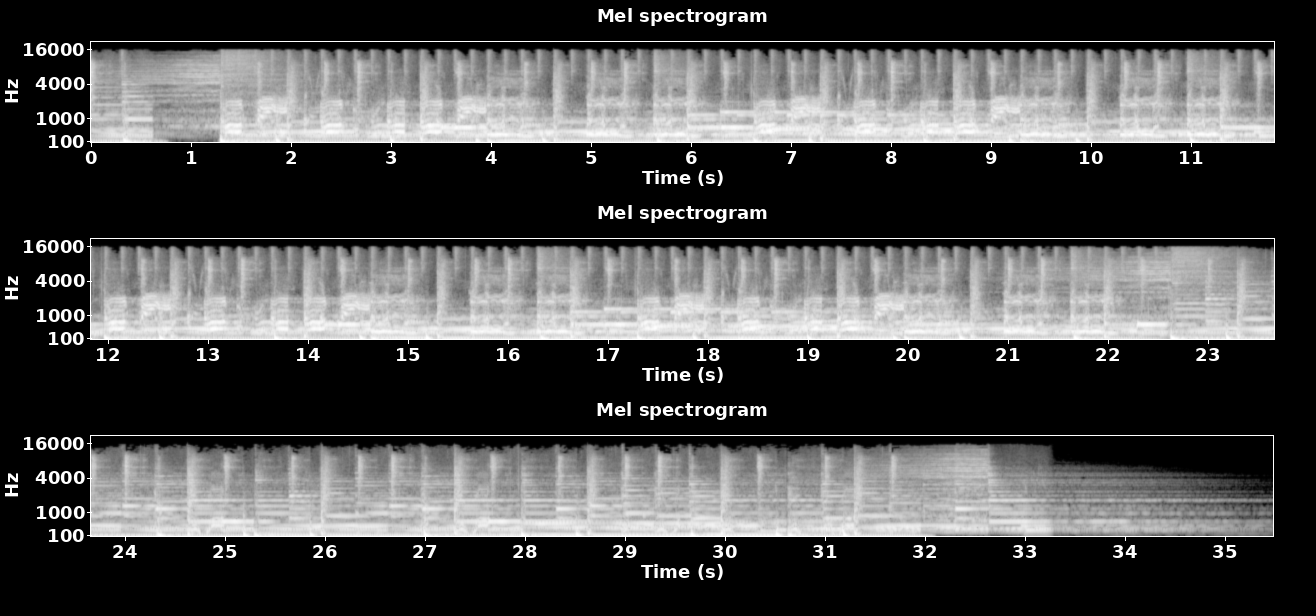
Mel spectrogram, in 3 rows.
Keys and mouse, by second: 2.1 shift+middle click, 3.1 shift+middle click, 4.7 g, 5.1 x, 8.5 shift+middle click, 10.3 shift+middle click, 11.8 g, 12.0 x, 16.5 shift+click, 17.5 shift+middle click, 18.4 middle click, 19.5 g, 20.1 y, 21.4 click, 22.1 middle click, 22.8 shift+middle click, 23.5 shift+a, 28.2 middle click, 30.4-31.8 drag, 31.8 s, 33.2 Tab, 34.2 e.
